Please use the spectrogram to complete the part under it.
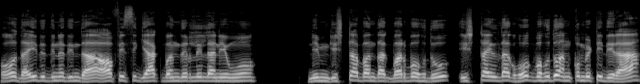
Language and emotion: Kannada, angry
